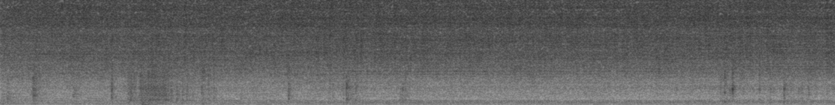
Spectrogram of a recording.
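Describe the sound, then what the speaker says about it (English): A pan rinsed under a running kitchen tap while dinner is cooked at home: a steady, close wash of water hiss with faint clinks, continuous for the whole stretch, with no talking. "Let me rinse this out."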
